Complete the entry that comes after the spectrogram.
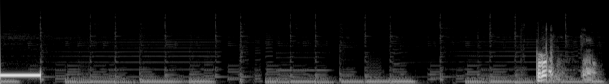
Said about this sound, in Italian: proviamo a chiamarlo, vediamo. Proviamo a vedere se risponde. Se risponde, vediamo un po'. Adesso squilla.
